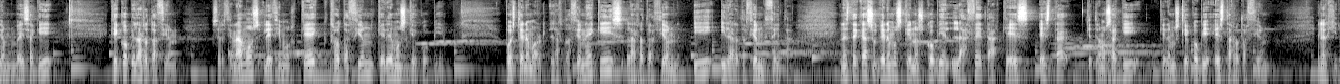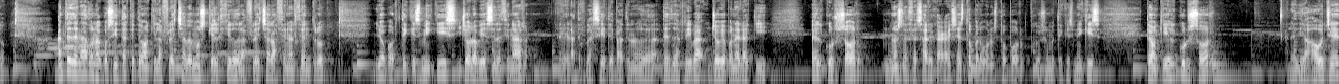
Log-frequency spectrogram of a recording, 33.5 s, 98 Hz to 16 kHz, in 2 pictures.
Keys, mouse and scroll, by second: 12.7 right click, 13.7-20.8 drag, 20.8 ctrl+z, 21.1-22.4 middle drag, 22.4-23.9 scroll up 4, 23.9 KP_7, 27.7 click, 33.1-33.4 drag.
